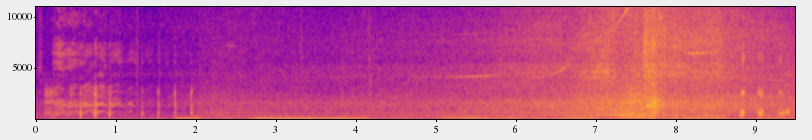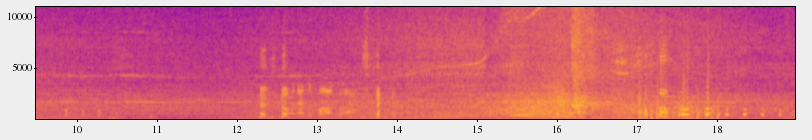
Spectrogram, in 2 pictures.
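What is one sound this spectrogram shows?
A sports car engine revs and roars loudly.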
